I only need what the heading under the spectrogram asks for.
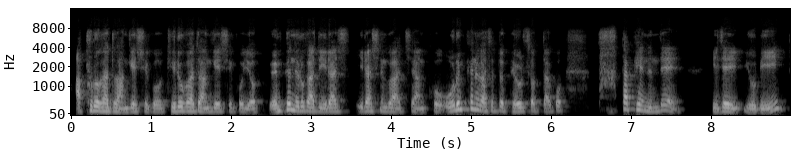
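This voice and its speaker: A male pastor gives a morning devotional sermon in a relaxed, conversational way, often speaking straight to his listeners. His pitch is middling, and the recording is slightly dull and lo-fi. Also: fairly quick. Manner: conversational preaching, addresses listeners directly.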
